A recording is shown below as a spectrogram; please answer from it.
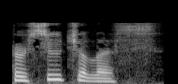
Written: hirsutulous

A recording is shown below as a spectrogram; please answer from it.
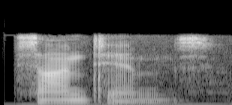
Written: santims

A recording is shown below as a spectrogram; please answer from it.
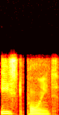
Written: East Point

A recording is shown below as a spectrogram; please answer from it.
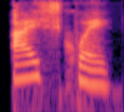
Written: icequake

